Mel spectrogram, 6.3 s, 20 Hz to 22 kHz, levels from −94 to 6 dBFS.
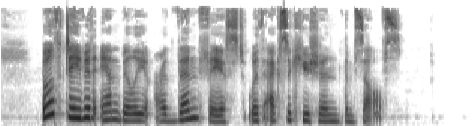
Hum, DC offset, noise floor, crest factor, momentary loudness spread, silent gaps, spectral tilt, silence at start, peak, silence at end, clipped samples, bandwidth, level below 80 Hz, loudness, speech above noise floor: none; under 0.1%; -84 dBFS; 18 dB; 10 LU; none; -2.5 dB/octave; 0.55 s; 0 dBFS; 1 s; under 0.1%; 17 kHz; -70 dBFS; -16 LUFS; 67 dB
